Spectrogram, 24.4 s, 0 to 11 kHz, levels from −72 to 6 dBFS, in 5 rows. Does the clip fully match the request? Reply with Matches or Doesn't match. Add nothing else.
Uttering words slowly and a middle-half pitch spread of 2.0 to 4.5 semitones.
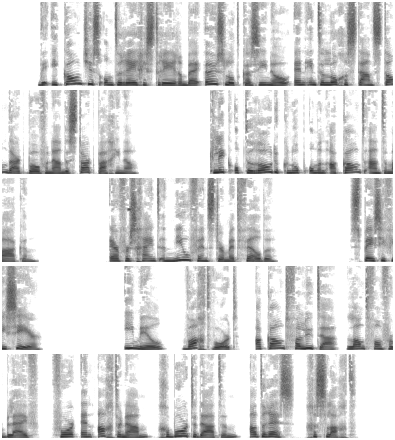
Doesn't match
